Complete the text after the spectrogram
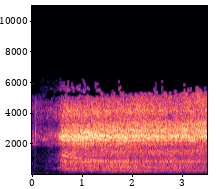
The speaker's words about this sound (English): That's a flight of jet planes flashing across the sky, flying faster than the speed of sound itself. Those fleet, deadly jets are the masters of the air, spreading their wings in battle high above the earth.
